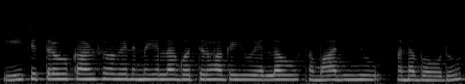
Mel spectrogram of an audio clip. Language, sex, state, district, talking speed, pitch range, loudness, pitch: Kannada, female, Karnataka, Bijapur, 115 wpm, 215-235 Hz, -36 LUFS, 225 Hz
